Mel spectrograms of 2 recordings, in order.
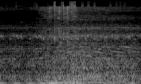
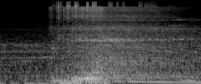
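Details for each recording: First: Jeep CJ-7 with aftermarket fuel injection, timing just set to about 10–12° (was 6°), belt squeaking slightly: quick throttle blip swells then hesitates and flattens before recovering, the long-standing tip-in stumble. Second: Jeep CJ-7 after lowering a fast idle: blip climbs smoothly without hesitation and drops back evenly; stumble cured, clean throttle response.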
